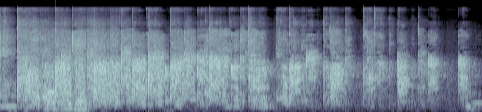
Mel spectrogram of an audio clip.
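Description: Congregation applauding, dense at first and thinning to scattered claps in the last couple of seconds.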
